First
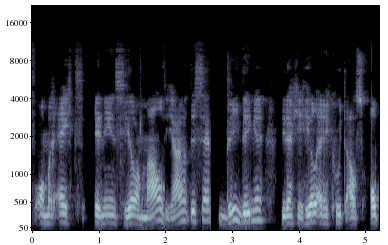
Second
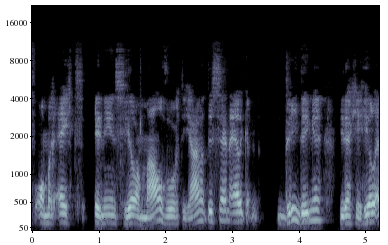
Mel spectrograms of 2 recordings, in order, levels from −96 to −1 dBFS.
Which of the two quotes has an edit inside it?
first; 2 cuts; at 2.0 s, 2.7 s

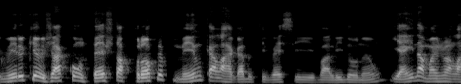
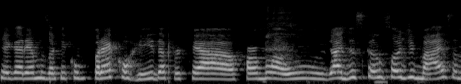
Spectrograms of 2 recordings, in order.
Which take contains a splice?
first; 1 cut; at 1.7 s

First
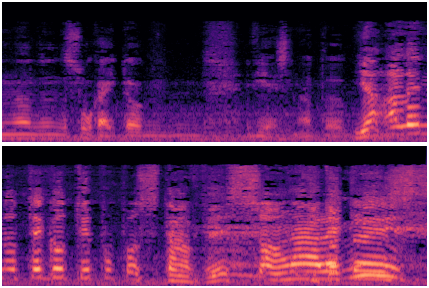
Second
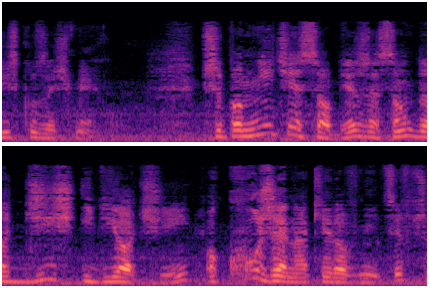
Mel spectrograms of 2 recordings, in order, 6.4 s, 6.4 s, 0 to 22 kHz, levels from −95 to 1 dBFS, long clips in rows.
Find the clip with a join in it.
second; 1 cut; at 4.7 s

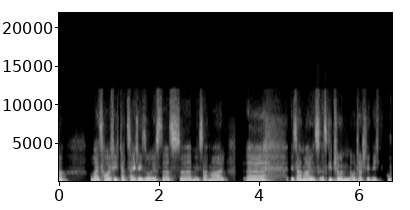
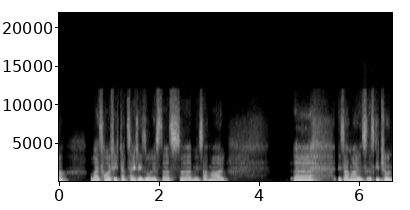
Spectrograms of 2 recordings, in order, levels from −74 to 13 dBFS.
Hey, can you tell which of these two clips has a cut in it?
first; 1 cut; at 3.5 s

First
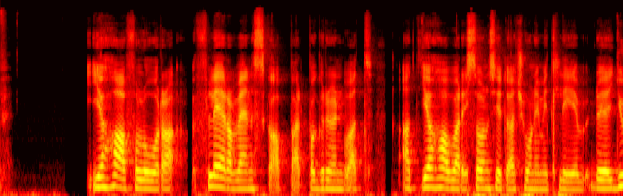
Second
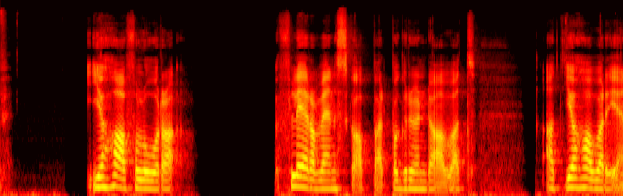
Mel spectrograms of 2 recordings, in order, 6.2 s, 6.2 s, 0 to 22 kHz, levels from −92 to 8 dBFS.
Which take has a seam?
first; 4 cuts; at 1.9 s, 3.4 s, 3.8 s, 4.7 s

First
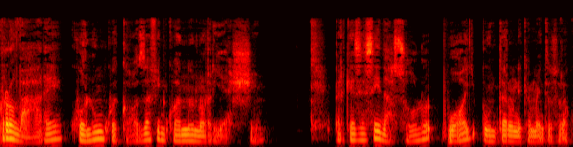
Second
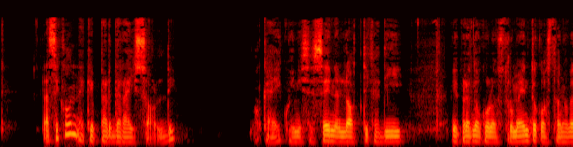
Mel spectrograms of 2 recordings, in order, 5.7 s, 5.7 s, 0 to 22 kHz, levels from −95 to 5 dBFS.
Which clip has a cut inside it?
first; 1 cut; at 4.4 s

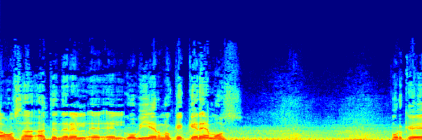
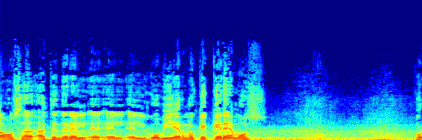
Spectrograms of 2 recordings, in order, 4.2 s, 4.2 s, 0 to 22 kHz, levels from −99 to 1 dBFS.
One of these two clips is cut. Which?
first; 1 cut; at 1.2 s

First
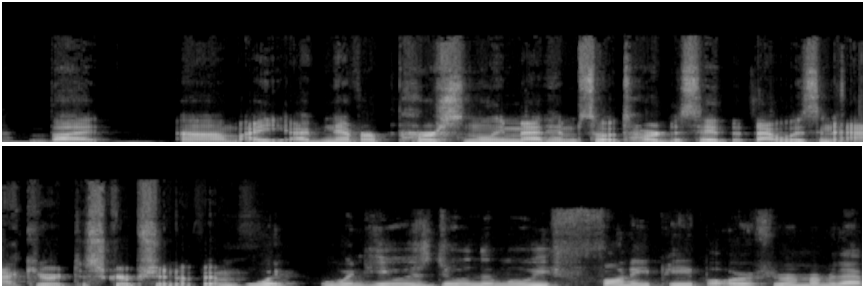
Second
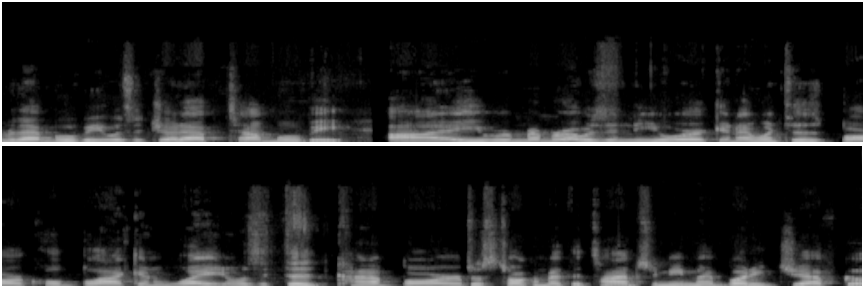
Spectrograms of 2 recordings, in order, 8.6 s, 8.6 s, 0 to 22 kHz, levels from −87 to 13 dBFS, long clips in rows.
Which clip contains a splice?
second; 2 cuts; at 1.8 s, 6.6 s

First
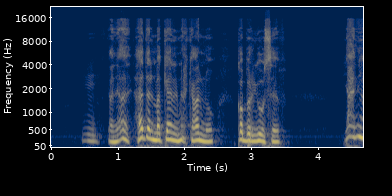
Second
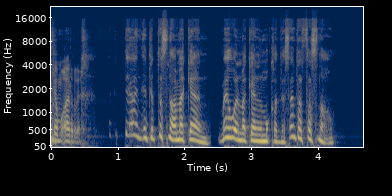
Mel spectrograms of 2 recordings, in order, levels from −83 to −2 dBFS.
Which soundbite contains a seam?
second; 1 cut; at 2.4 s

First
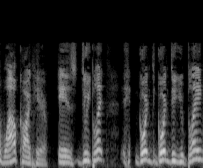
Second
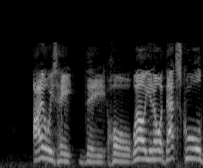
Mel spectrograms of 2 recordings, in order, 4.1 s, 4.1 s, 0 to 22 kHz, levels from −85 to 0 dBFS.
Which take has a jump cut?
first; 3 cuts; at 1.0 s, 1.8 s, 3.1 s

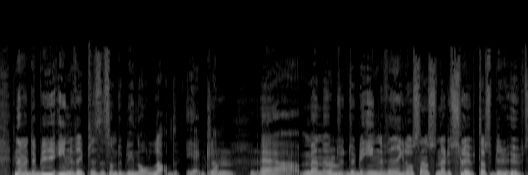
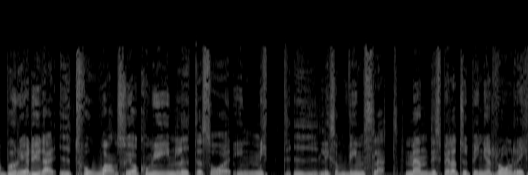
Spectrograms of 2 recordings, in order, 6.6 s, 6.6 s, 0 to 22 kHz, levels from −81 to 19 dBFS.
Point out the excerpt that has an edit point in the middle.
second; 1 cut; at 5.0 s

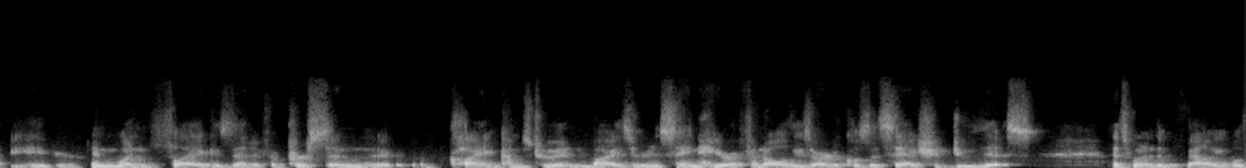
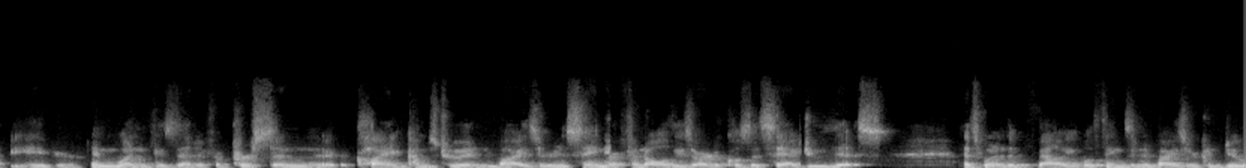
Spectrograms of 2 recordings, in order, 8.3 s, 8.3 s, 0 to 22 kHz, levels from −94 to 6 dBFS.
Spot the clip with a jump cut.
second; 4 cuts; at 1.0 s, 2.4 s, 4.1 s, 5.3 s

